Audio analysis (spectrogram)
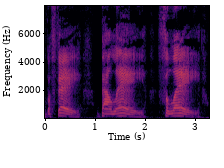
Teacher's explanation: Sometimes in American English, the letter T is silent or not pronounced.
